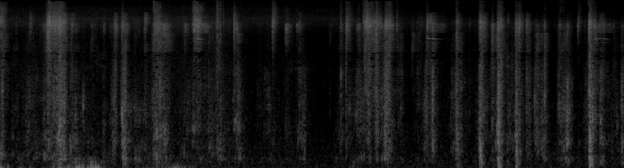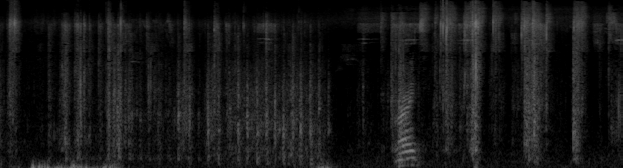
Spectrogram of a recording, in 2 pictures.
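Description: Potting soil pours and patters out of a plastic bag.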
